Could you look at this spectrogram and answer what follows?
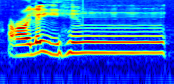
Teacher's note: دیکھیے کیسے علیہم علیہم تھوڑا سا اخفاء تھوڑا سا غنہ. علیہم ہلکا سا اخفاء کر رہی ہوں پھر زیادہ غنہ میں کر رہی ہوں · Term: اخفاء شفوی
